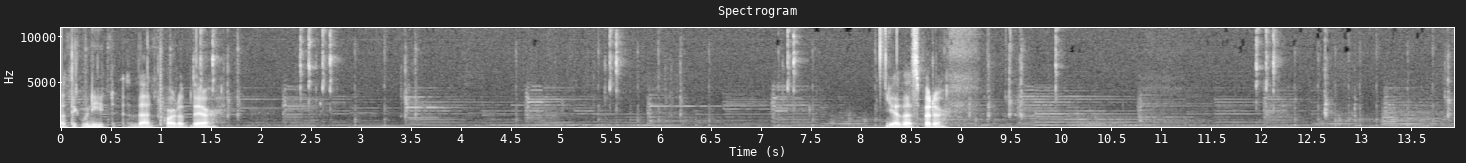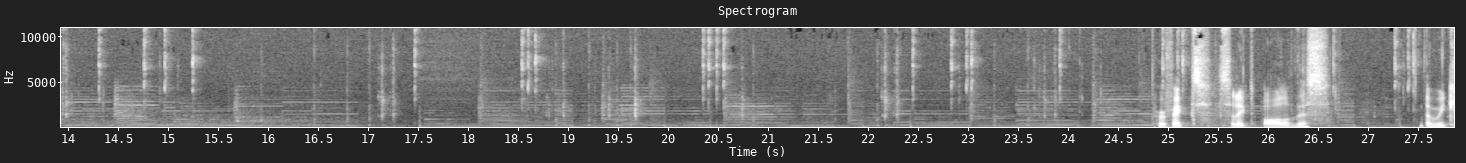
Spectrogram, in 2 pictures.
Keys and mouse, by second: 0.0 c, 1.6 c, 2.9 middle click, 3.4 c, 5.7 middle click, 6.0 c, 7.4 middle click, 8.5 middle click, 9.1 shift+middle click, 9.4 c, 12.3 middle click, 12.7 shift+middle click, 12.9 middle click, 13.4 middle click, 13.8 c, 15.9 middle click, 16.8 middle click, 17.1 c, 18.8 shift+middle click, 19.4 middle click, 20.3 click, 20.8-22.0 middle drag, 22.1 c, 23.2 middle click, 23.7 c, 25.3 shift+middle click, 25.5 middle click, 26.1 middle click, 26.3 c, 27.5 middle click.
